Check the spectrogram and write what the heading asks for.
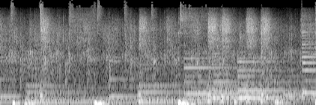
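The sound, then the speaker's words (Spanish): A church audience at a morning worship service applauds for the Lord after a prayer, a steady, dense patter of clapping, with sustained keyboard chords and a few low thumps of music playing underneath throughout. “Dar un fuerte aplauso al Señor en esta mañana.”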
